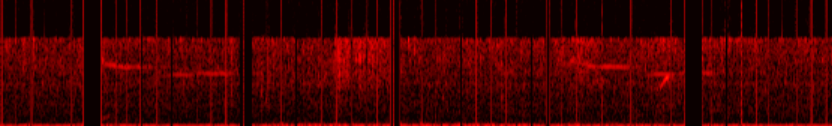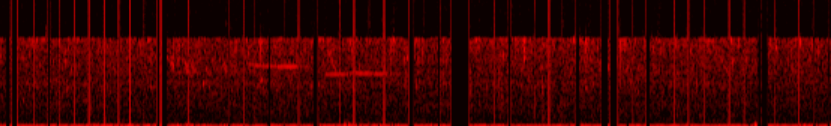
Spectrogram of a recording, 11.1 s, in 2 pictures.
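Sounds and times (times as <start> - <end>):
crackling clicks: 0.0 - 11.0
faint high bird calls: 6.6 - 8.3.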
